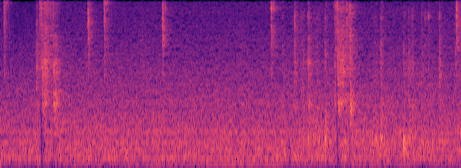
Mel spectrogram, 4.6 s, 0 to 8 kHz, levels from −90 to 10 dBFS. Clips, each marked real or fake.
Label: fake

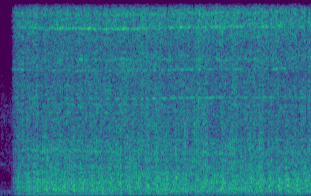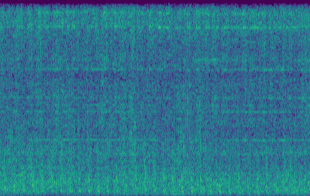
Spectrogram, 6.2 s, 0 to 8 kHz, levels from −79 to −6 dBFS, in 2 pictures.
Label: real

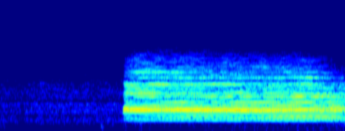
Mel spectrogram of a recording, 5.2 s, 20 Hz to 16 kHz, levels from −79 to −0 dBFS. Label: real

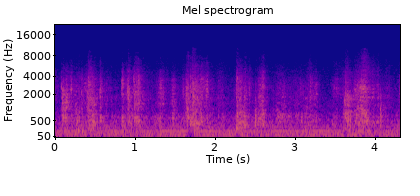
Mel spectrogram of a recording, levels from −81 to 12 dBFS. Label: fake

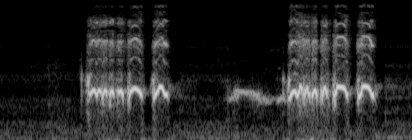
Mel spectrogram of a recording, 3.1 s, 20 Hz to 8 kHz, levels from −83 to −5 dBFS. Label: fake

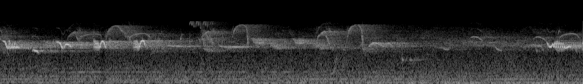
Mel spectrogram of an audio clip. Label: real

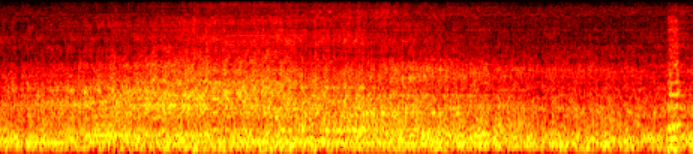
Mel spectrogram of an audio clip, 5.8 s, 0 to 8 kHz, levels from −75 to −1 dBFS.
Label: fake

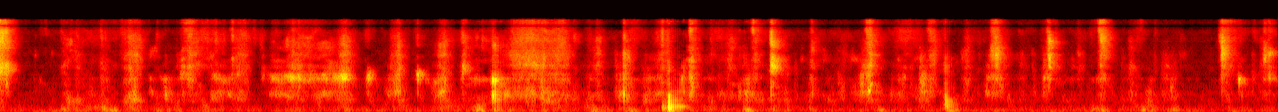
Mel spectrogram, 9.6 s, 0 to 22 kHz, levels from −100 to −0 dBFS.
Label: fake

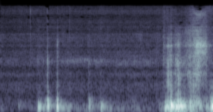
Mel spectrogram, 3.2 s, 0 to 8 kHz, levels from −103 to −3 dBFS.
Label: fake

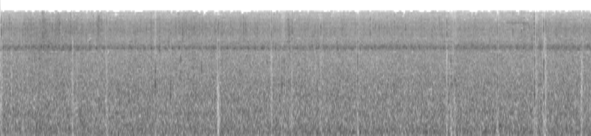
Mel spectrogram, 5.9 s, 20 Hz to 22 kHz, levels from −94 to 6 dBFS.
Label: fake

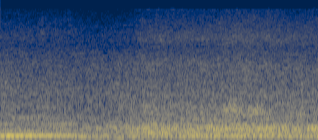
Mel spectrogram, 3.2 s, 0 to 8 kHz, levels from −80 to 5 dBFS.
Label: real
